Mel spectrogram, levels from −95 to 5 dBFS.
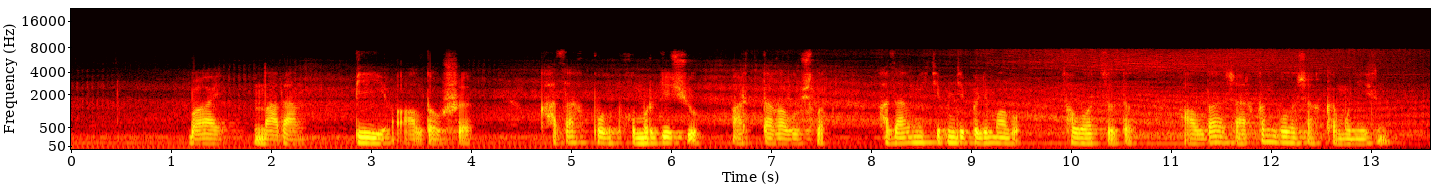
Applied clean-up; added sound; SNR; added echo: none; Aircraft; 16 dB; none.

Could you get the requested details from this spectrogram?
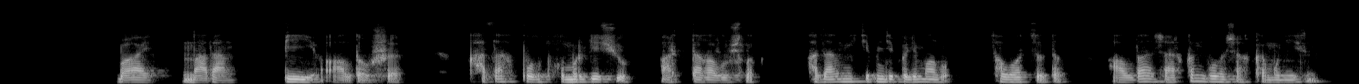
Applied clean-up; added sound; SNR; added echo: neural mask model Resemble Enhance denoiser.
